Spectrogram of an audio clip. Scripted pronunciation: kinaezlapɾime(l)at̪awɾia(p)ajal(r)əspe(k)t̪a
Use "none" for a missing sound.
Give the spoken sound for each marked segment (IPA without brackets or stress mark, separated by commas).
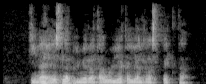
ɾ, k, r, k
